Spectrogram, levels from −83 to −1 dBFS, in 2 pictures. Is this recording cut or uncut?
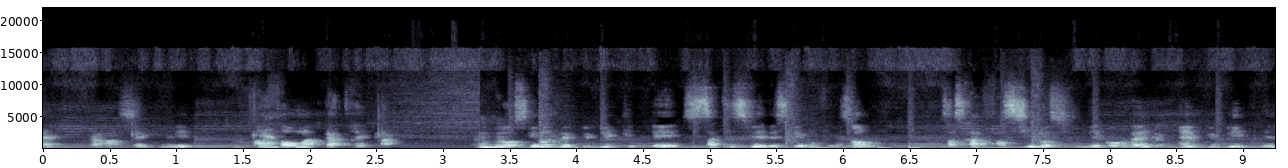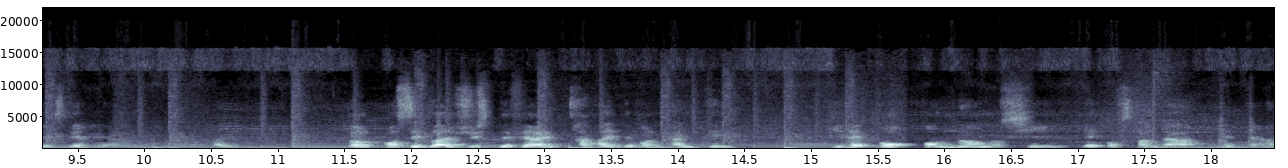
cut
